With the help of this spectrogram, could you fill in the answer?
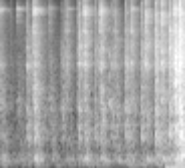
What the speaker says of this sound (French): ma barre espace grince un peu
